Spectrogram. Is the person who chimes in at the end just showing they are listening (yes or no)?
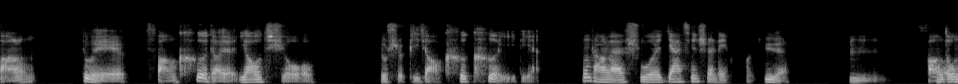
yes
